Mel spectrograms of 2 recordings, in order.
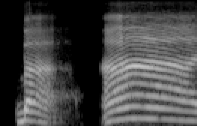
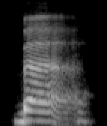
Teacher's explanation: dia keluar daripada dua bibir yang ditutup dan buka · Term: huruf ba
